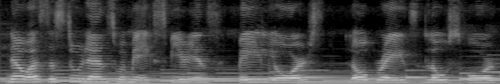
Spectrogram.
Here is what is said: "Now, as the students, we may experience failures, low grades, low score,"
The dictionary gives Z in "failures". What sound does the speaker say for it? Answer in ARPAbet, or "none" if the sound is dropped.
S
